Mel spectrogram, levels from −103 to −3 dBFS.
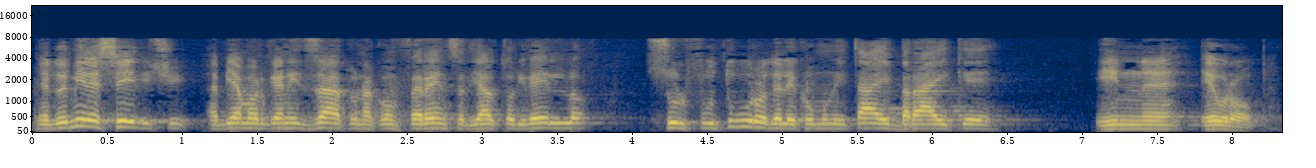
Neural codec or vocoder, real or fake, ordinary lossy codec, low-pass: none; real; none; none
